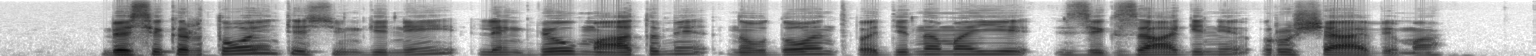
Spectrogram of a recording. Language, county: Lithuanian, Telšiai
